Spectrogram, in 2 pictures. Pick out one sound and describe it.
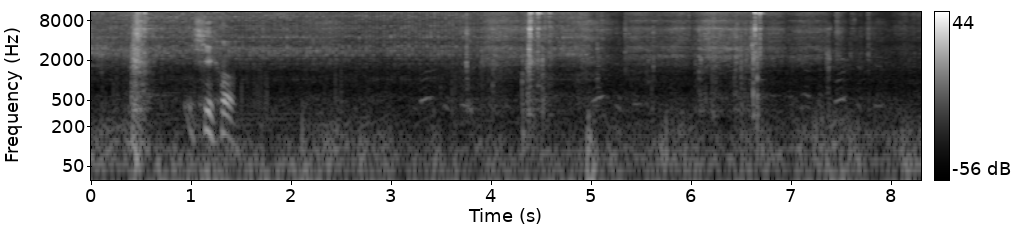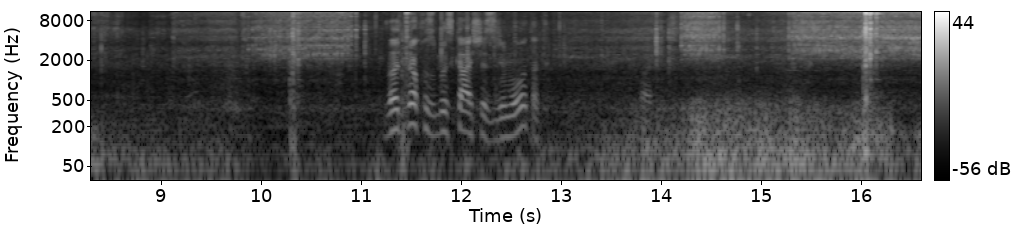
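A bicycle clatters and clicks sharply now and then.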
